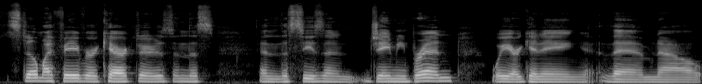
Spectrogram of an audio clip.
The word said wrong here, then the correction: Brienne: Can you say her name again for me? – Brienne. – Just curious. Oh, okay. – Yeah, did I not say Brienne? – I thought you said Brynn.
